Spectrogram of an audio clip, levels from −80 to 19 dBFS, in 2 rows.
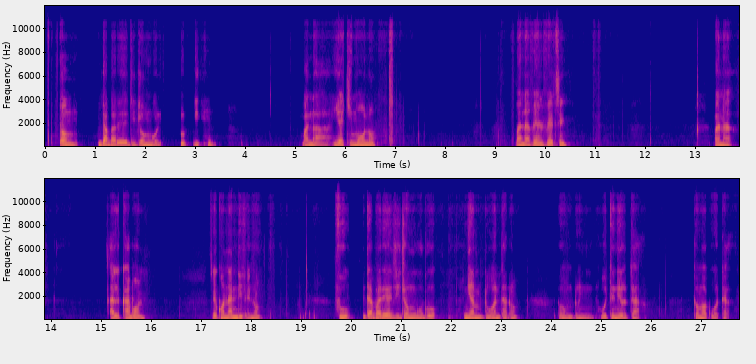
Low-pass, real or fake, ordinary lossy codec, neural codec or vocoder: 10.8 kHz; fake; Opus, 32 kbps; codec, 44.1 kHz, 2.6 kbps, SNAC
